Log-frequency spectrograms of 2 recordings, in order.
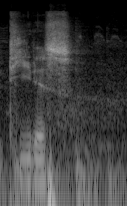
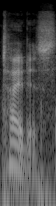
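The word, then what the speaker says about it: Tidus: I think that's how they pronounce the TID is T. So Titus. Not Titus, like everyone else in the world would say.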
